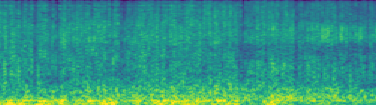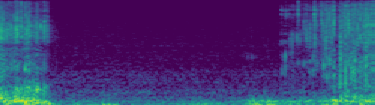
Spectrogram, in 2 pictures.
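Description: A small pink soft silicone face-cleansing pad with nubs is held just above a microphone and bent and scratched with long painted nails and fingertips, which may also pick up some handling noise. Dense, crunchy, crinkling scratches with a low rumbling body fill the first three seconds. The sound then drops to near silence before softer scratching returns at the end.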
